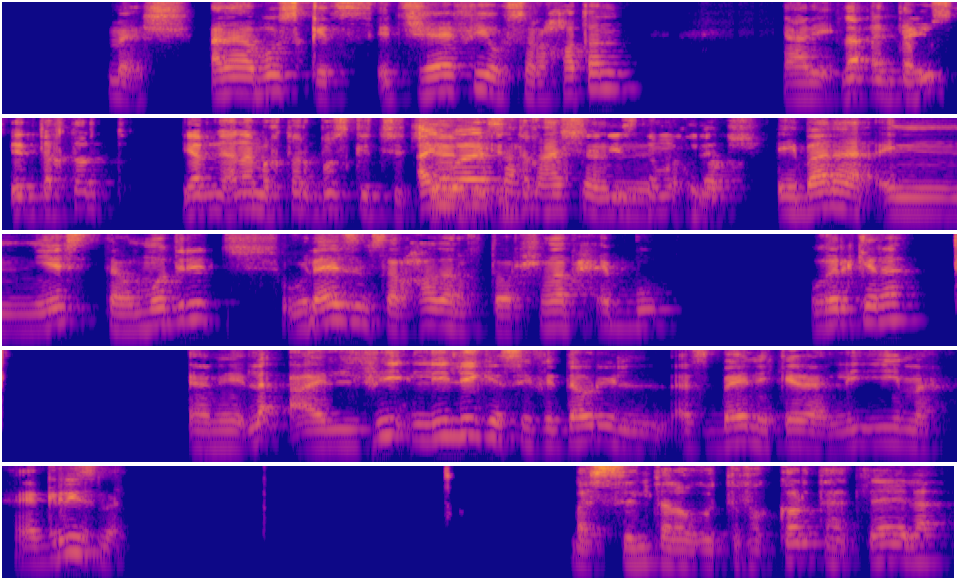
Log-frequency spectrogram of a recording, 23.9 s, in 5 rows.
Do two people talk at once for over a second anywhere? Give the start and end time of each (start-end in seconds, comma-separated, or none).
6.9-8.6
